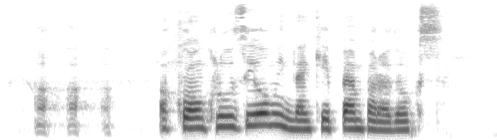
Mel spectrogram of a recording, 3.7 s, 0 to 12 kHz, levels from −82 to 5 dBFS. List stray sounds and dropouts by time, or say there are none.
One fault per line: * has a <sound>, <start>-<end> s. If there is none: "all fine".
* has a laugh, 0.2-0.9 s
